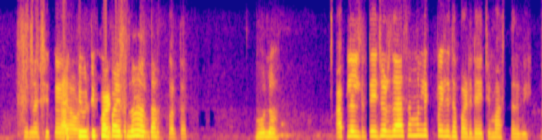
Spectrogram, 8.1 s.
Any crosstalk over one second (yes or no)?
yes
